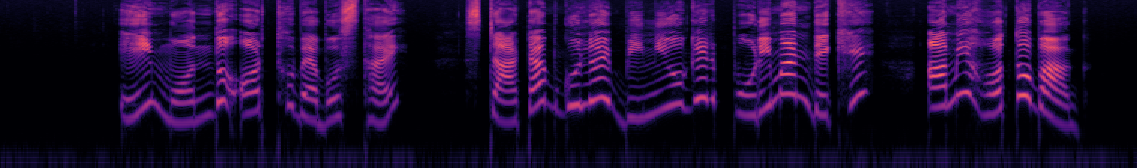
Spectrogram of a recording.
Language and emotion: Bengali, surprised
